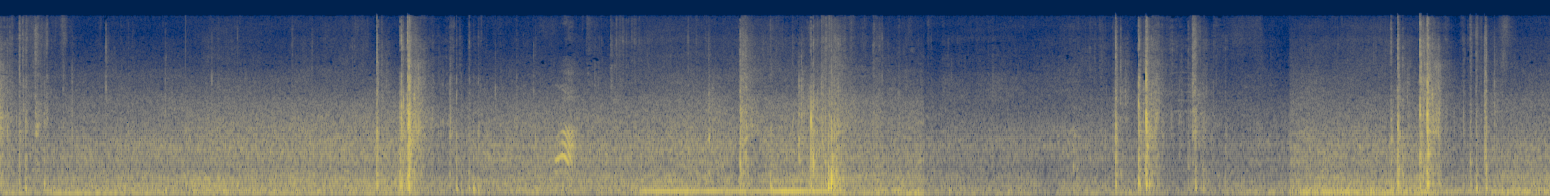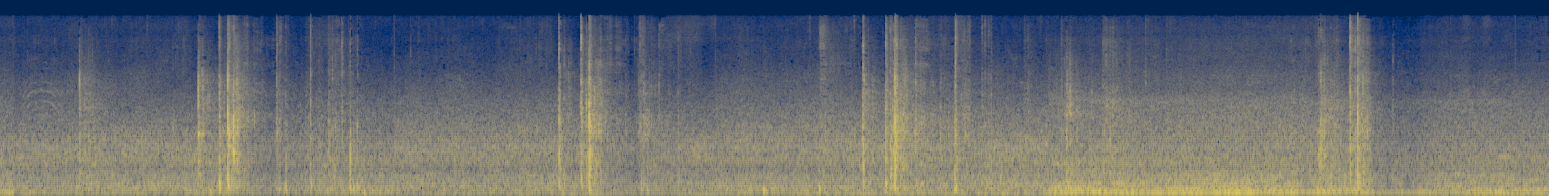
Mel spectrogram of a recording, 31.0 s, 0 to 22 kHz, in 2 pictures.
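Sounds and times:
skates clacking on concrete ledge: 0.0 - 2.3, 2.9 - 9.3, 10.6 - 12.5, 13.4 - 19.7, 20.7 - 27.1, 28.4 - 29.6
skates rolling on concrete: 0.0 - 30.9.

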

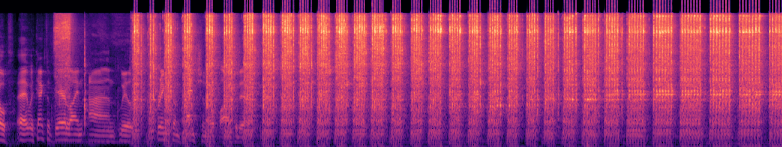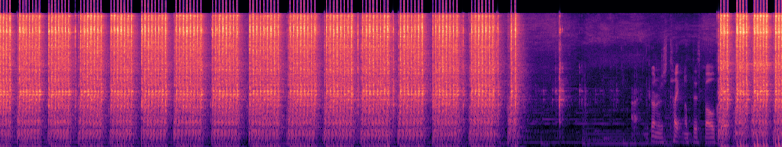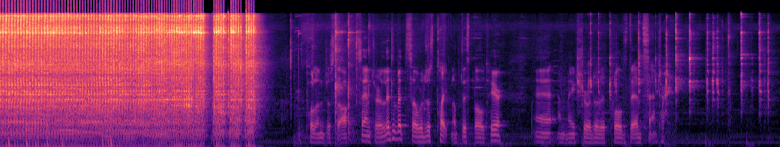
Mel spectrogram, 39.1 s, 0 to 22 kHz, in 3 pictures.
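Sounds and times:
air impact wrench hammering: 2.2 - 23.0, 25.0 - 30.6.

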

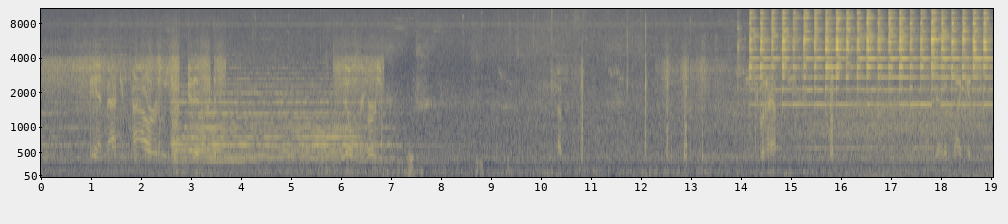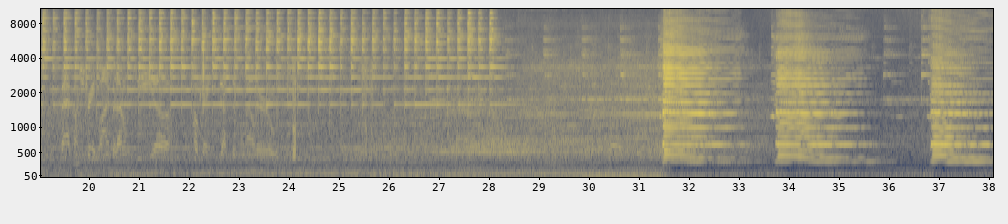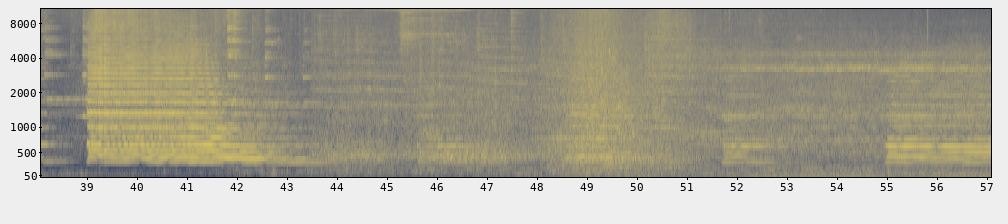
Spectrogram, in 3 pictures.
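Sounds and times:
train air horn blasts: 0.0 - 0.8, 2.0 - 7.8, 27.3 - 35.9, 36.8 - 43.7, 45.0 - 46.8, 51.7 - 53.0, 54.8 - 57.0
diesel locomotive rumbling: 0.0 - 57.0.

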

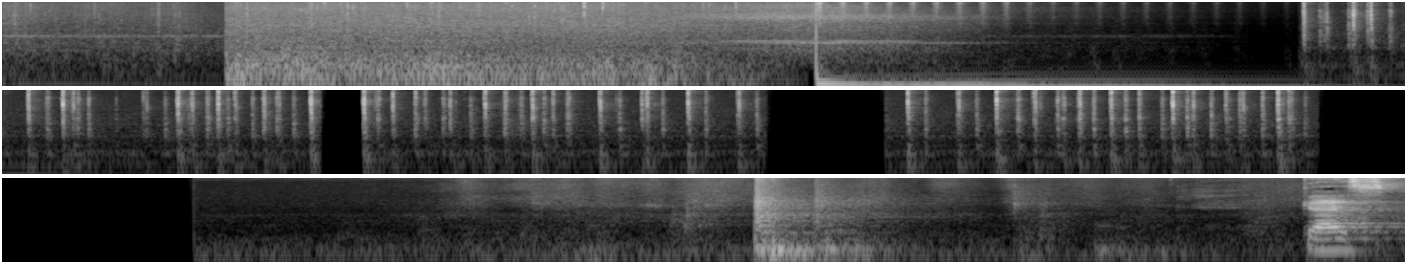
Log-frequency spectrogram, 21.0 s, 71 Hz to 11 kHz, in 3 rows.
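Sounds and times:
deep rumble: 1.1 - 7.2
computer keyboard typing: 6.5 - 10.8, 11.5 - 13.6.

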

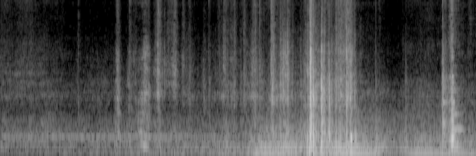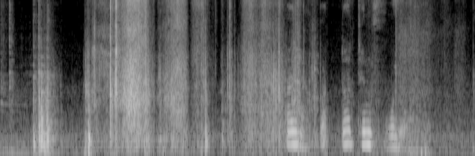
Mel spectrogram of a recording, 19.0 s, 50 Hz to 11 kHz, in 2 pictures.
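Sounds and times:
low steady hum: 0.0 - 11.8
knocks and clatters of handling: 2.3 - 7.4, 8.8 - 16.0.

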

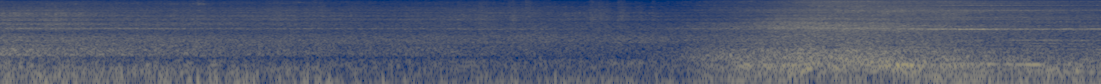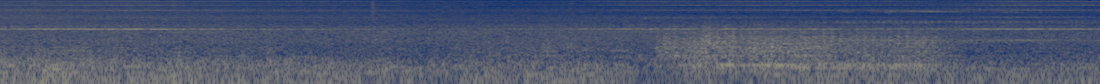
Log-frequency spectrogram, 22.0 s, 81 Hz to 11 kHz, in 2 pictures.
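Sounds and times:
train wheels rumbling on track: 0.0 - 22.0
high-pitched whine: 6.8 - 22.0.

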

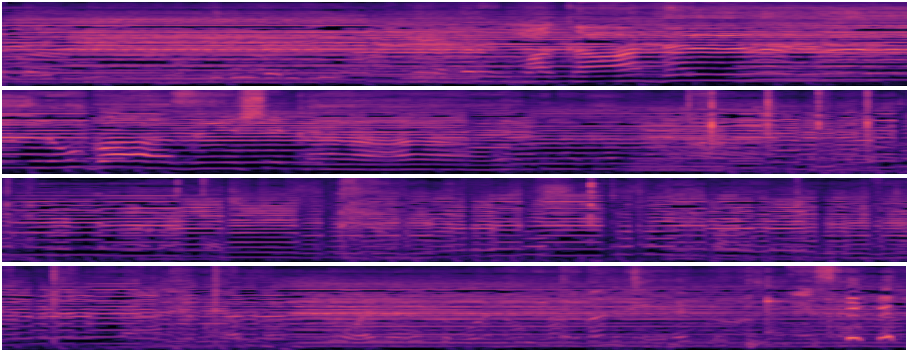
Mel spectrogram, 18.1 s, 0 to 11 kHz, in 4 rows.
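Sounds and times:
harmonium melody over drone: 0.0 - 18.0
person singing: 2.0 - 8.9.

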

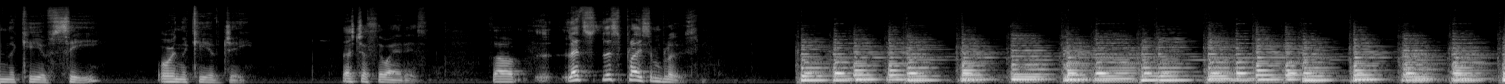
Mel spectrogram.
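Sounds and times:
piano blues chords: 8.0 - 15.0.

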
